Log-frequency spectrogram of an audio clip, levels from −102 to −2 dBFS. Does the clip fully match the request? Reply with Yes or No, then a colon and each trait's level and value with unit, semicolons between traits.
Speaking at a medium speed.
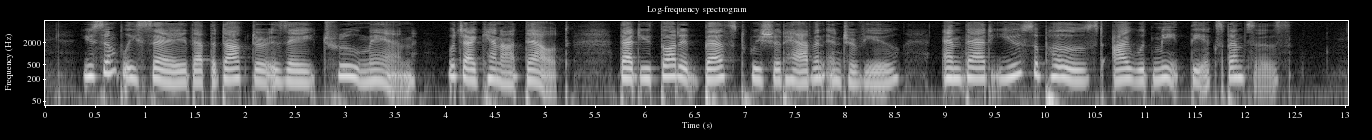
Yes: average, 150 wpm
